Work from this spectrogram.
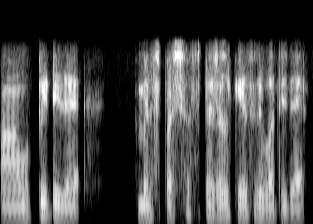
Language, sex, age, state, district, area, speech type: Kannada, male, 18-30, Karnataka, Mandya, rural, conversation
